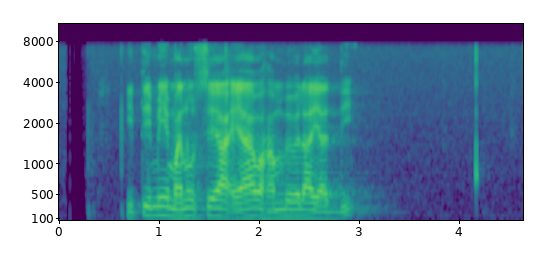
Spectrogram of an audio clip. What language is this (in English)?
Sinhala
